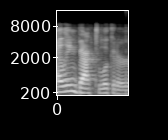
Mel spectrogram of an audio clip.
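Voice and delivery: plain reading voice

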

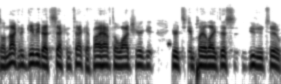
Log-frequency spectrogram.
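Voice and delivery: plain

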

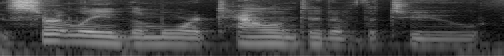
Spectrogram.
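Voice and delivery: ordinary talk

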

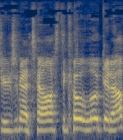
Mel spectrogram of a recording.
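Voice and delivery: plain

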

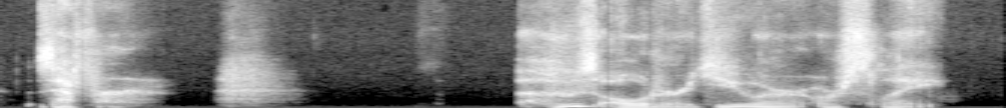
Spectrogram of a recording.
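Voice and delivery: hushed, leaned-in whisper. The speaker acts out a man leaning in to question the speaker's oldest son, retelling a leaned-in whisper. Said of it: "leans in and kind of whispers".

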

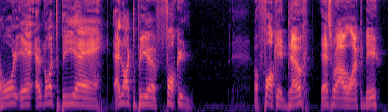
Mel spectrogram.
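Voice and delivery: put-on English accent. Speaker tells another speaker what they would like to be, fake english accent. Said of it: "I think you're doing an English accent".

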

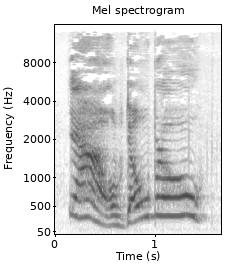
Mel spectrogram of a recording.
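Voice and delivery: very high, loud, pained yell. Reading a story, a character whose bare foot is stepped on, yelling. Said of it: "Theto yelled".

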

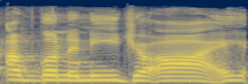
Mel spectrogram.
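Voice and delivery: attempted British accent. Recapping a scene with an eye sensor, attempting a British accent. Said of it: "I can't do a British accent".

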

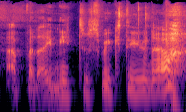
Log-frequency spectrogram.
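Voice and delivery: sheepish, hesitant tone. Retelling a scene, imitating Borgman asking the prince to talk: shamed voice. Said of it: "almost a shamed voice".

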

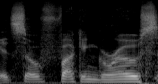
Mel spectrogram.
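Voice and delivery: put-on crying, mock tearful complaining tone. Retelling how she complained about a drink she had to finish, imitating someone crying. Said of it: "like crying".

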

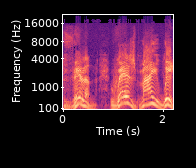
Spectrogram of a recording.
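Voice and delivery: outraged bellowing shout, high and drawn-out. A man on catching sight of the other man: shouted. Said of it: "he shouted".

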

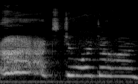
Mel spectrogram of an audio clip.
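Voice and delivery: put-on, very high, very slow, drawn-out falling scream. Recapping a comic where Princess Zelda falls from a tower: screaming as Princess Zelda. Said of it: "she's screaming".

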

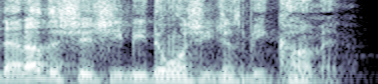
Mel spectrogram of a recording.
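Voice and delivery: plain

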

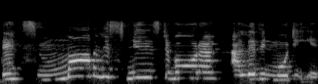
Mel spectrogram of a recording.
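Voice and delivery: put-on speaking with Afrikaans accent. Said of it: "strong, um, um, Afrikaans accent".

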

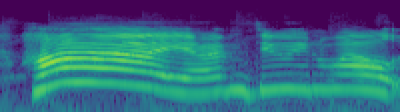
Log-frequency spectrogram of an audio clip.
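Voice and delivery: high yell, stretched out very slowly. A guest answers the host's greeting at the start of the show, yelling. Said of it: "I kind of yelled at you".

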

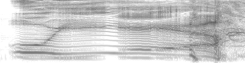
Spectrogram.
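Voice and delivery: put-on high cry, Japanese accent, "yeah" stretched. Recapping the ending scene, Bart's Japanese-accented cry. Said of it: "In a non-dubbed Japanese line".

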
